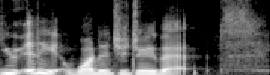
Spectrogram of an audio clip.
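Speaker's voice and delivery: put-on mild, toned-down scolding yell. Retelling how a wife publicly scolded her husband: retelling a loud yell. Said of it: "she said really loudly".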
